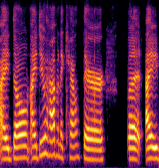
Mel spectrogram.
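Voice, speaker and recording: A woman with a normal speaking voice talks at a moderate pace and medium pitch. Her intonation is fairly even, with a quiet background. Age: 40s. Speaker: podcaster and fan group admin. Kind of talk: casual chat.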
